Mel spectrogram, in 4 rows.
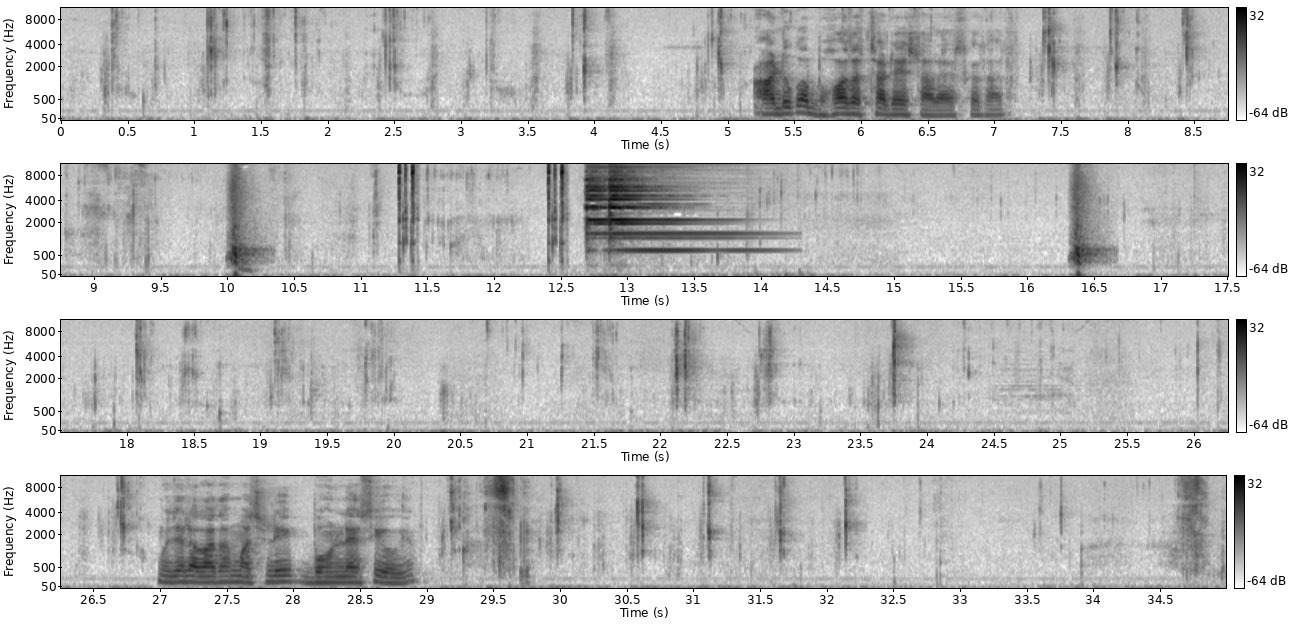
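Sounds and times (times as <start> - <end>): chewing: 0.2 - 5.2, 7.1 - 9.6, 10.4 - 12.3, 16.9 - 27.0, 29.0 - 34.9
metal clang ringing: 12.6 - 14.3.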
